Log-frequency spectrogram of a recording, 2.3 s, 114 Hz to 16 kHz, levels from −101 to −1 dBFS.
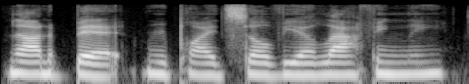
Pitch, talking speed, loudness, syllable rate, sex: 205 Hz, 155 wpm, -19 LUFS, 4.8 syllables/s, female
